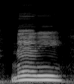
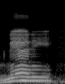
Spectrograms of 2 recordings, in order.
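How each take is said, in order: First: High, loud yell for help; screaming. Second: High but milder yell; mimicked scream. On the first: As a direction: tutor screaming for the nanny. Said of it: "and then he screams". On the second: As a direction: echo the scream, less loud. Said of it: "And then I scream". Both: A narrator's reading.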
